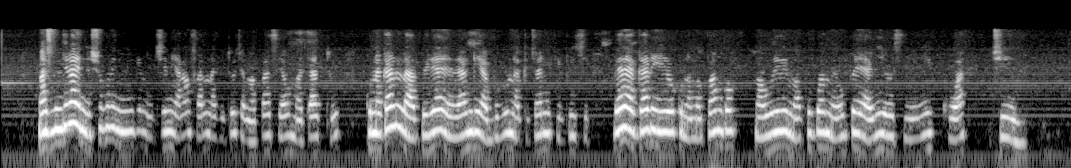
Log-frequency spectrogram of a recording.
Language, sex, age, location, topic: Swahili, male, 18-24, Nairobi, government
